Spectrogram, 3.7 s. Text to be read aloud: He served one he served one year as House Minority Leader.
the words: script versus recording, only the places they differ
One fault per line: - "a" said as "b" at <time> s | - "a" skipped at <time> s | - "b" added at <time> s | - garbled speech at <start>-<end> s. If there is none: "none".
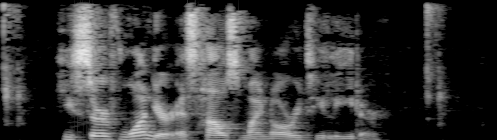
- "he served one" skipped at 1.2 s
